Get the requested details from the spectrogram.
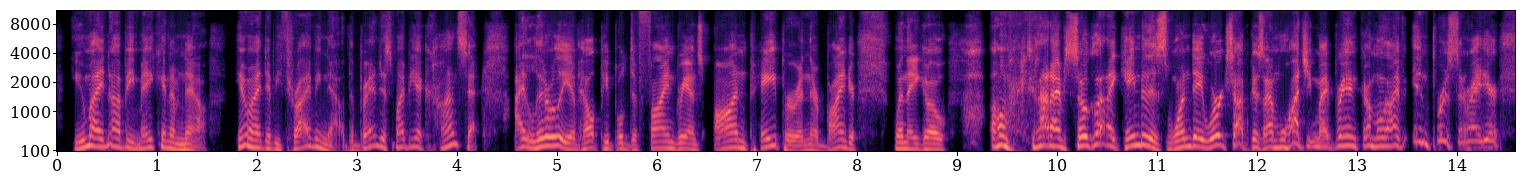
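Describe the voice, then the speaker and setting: An energetic man with an American accent, high-pitched, fairly quick, with very wide pitch swings. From West Virginia. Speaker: branding consultant and author. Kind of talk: interview.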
